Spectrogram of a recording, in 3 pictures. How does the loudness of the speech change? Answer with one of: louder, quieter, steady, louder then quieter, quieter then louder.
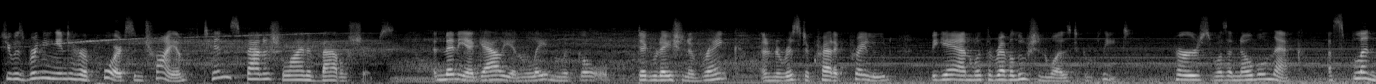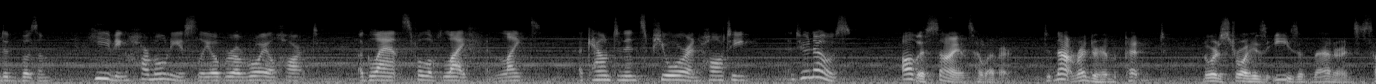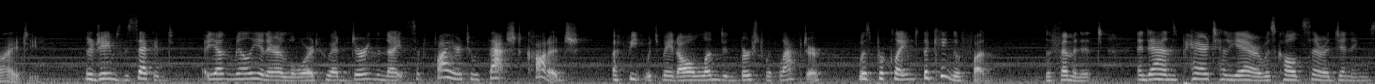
steady.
